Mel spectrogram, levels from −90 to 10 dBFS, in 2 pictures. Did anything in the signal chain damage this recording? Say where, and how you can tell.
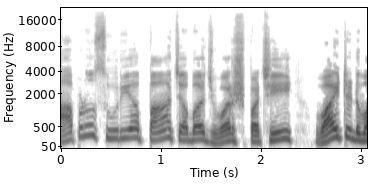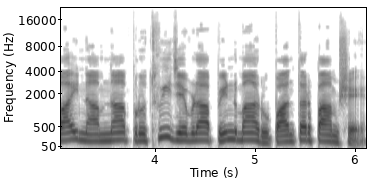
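Yes. Automatic gain rising in the call processing stage: from 0.15 to 4.32 s, speech and background noise swell together by about 14 dB. The waveform envelope ramps steadily upward and the spectrogram brightens uniformly, noise floor included, because the gain control kept raising its level.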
